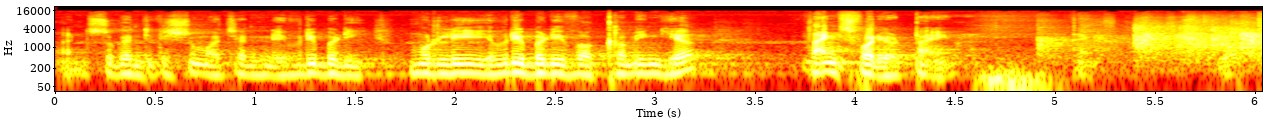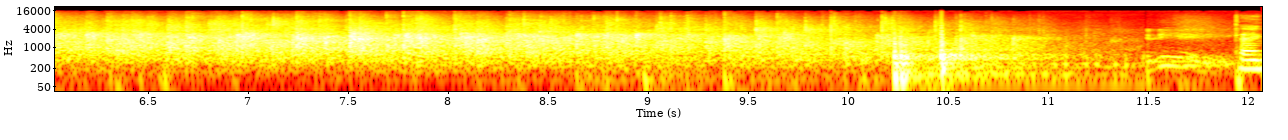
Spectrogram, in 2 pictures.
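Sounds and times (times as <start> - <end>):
audience applauding: 4.9 - 11.4
thump: 10.2 - 10.7.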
